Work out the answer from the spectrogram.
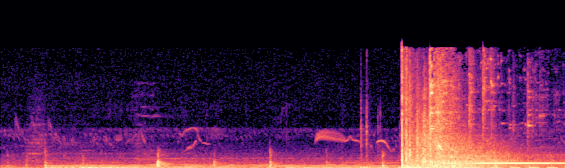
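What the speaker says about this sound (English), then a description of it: "Any shotgun is going to obliterate a bottle." A loud, sudden blast from a shotgun in the horror video game The Quarry sets off a broad burst of noise that decays into sustained reverberant noise under the steady game ambience with faint bird-like chirps.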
